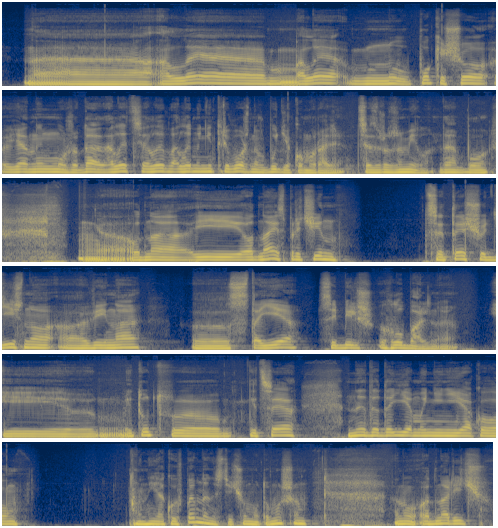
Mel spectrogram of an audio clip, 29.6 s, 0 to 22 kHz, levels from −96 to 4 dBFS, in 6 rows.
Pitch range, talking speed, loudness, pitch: 110-135 Hz, 105 wpm, -17 LUFS, 125 Hz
